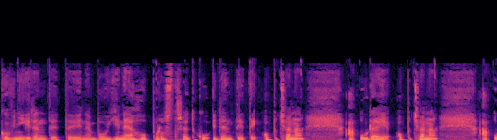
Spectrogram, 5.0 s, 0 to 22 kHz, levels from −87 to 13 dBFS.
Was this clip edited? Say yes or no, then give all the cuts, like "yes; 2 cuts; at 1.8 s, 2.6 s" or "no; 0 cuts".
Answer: yes; 1 cut; at 3.9 s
